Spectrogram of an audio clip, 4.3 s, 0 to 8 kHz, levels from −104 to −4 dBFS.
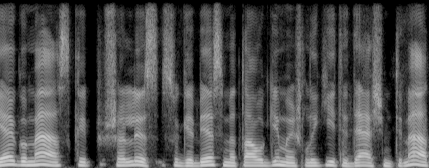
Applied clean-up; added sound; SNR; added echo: neural mask model Resemble Enhance denoiser.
